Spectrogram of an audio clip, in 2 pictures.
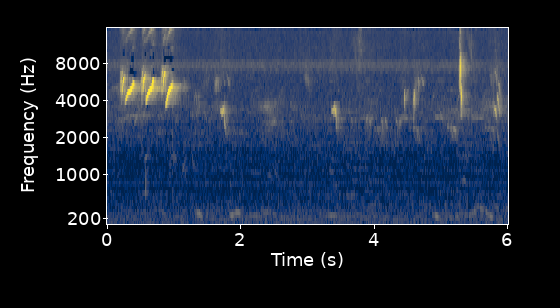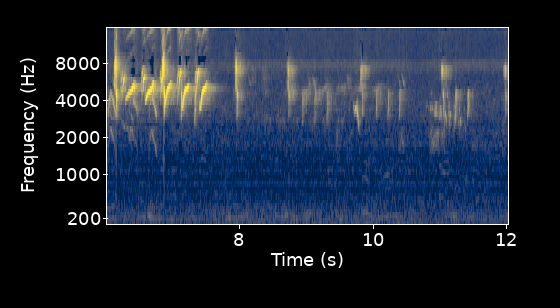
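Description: Small birds chirping: a quick run of short, high, downward-slurred notes right at the start and a longer, louder run about six seconds in, with scattered single chirps between.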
